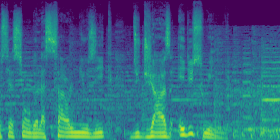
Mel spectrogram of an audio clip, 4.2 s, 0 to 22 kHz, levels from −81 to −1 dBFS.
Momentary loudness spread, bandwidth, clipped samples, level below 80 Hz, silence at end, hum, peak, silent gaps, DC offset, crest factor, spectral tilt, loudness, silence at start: 12 LU; 20 kHz; under 0.1%; -40 dBFS; 0 s; none; 0 dBFS; none; under 0.1%; 14 dB; -4.5 dB/octave; -16 LUFS; 0 s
